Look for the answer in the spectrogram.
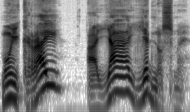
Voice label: Night Elf Male Congratulations; wowpreklad; czwow; NightElfVocalMale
